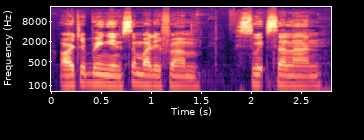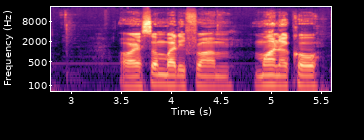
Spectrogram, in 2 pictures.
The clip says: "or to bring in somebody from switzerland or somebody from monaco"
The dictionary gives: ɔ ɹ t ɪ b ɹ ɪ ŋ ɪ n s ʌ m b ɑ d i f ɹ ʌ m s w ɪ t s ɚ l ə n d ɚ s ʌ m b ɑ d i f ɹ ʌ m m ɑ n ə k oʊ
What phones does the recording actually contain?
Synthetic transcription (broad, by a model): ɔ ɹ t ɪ b ɹ ɪ ŋ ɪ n s ʌ m b ɑ d i f ɹ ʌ m s w ɪ t s ɚ l ə n d ɚ s ʌ m b ɑ d i f ɹ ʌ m m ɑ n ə k oʊ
